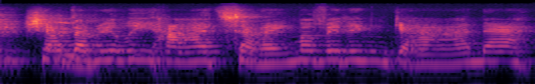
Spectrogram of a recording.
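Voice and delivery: high, very loud hammed-up Liverpool accent; mock Scouse medium. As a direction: boom it out like a Scouse psychic. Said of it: "he has this strong Liverpudlian accent".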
